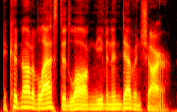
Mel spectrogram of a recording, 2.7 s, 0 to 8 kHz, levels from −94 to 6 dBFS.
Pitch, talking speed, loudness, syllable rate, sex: 105 Hz, 205 wpm, -17 LUFS, 5.6 syllables/s, male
